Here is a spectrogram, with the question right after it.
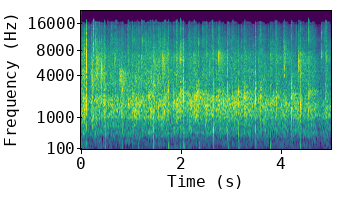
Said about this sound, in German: Beide sind hier. Danke, dass ihr heute gekommen seid. Ist ein kleiner Applaus wert.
